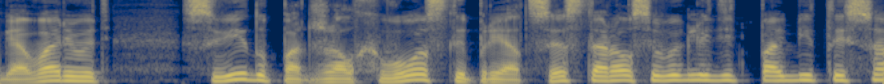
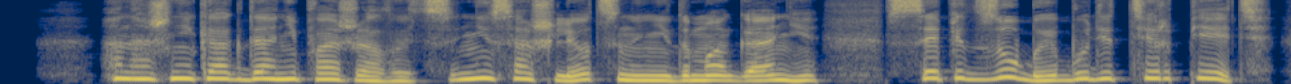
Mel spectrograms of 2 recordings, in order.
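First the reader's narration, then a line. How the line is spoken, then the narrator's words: Guilty voice. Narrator (Russian): виноватым голосом говорила Наталья Степановна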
